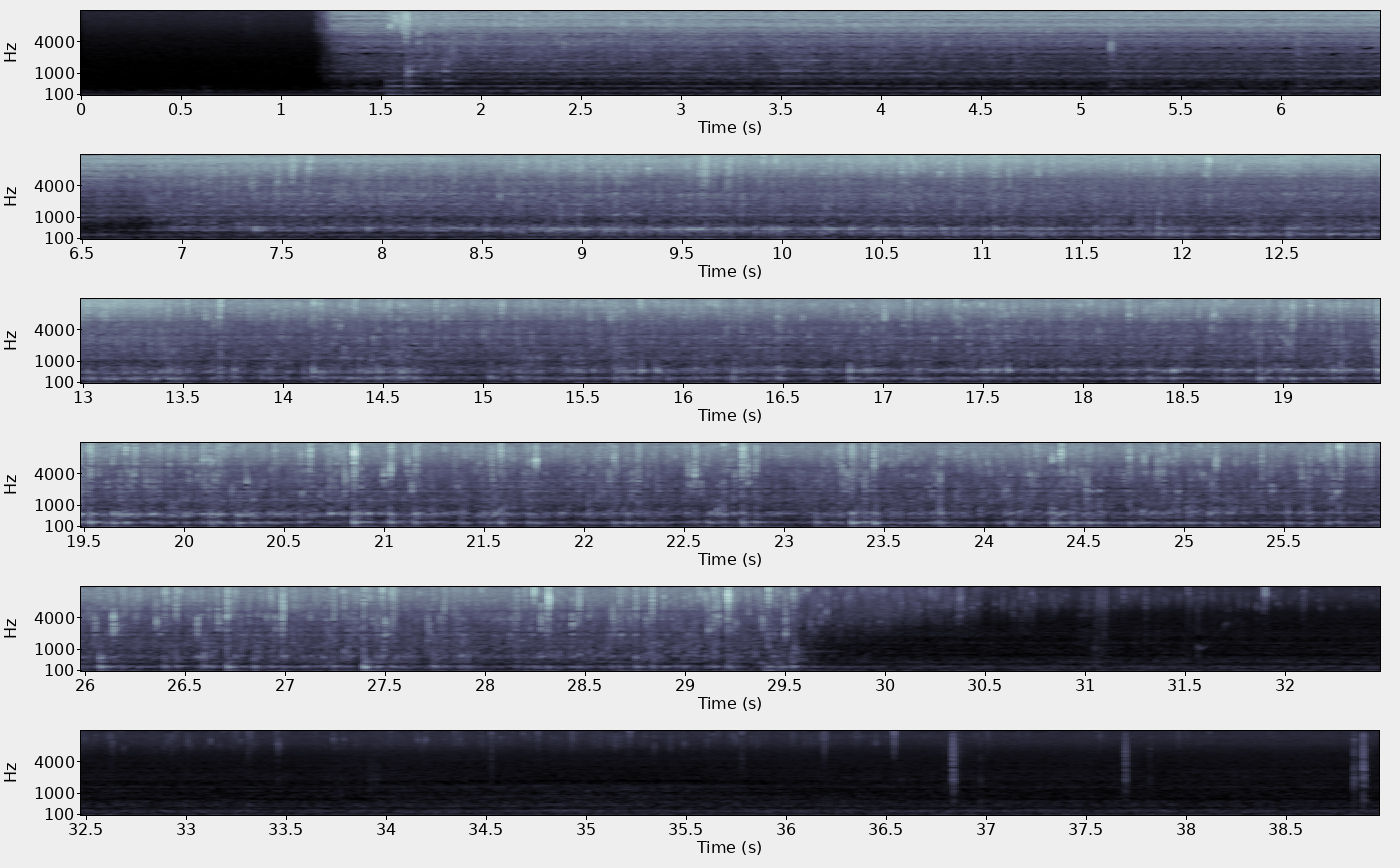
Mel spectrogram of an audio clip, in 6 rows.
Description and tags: water into pot
Noodles need much water and you may need some sound of that, idk :3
